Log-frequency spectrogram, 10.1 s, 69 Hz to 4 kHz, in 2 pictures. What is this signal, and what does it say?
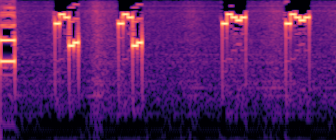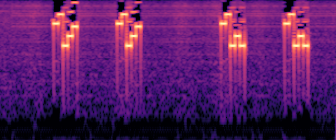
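Five-tone selective call (ZVEI), heard as quick runs of five tones, tones of about 70 ms. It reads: 88012 88012 88090 88090 88147 88147 88141 88141
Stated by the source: ZVEI five-tone selective call received by SDR, from the Feuerwehr Orlamünde fire brigade.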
